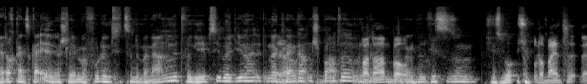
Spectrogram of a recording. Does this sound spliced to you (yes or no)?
yes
